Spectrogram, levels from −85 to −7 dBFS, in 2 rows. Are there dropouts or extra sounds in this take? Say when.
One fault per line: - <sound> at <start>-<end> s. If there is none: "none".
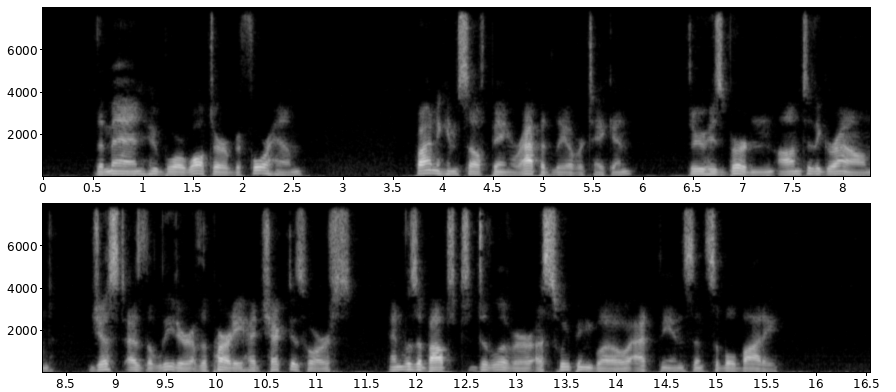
none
